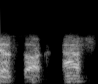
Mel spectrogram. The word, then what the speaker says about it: AAWKS: Something by uh is it asuk or as depending on how you say it? Yeah, it's so I say a suck ass.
